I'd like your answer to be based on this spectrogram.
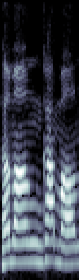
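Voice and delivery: very high, puffed-up, self-important, pompous huff. One of the yard's characters speaks to a rough newcomer, huffing pompously. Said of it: "huffed William in a pompous fashion".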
